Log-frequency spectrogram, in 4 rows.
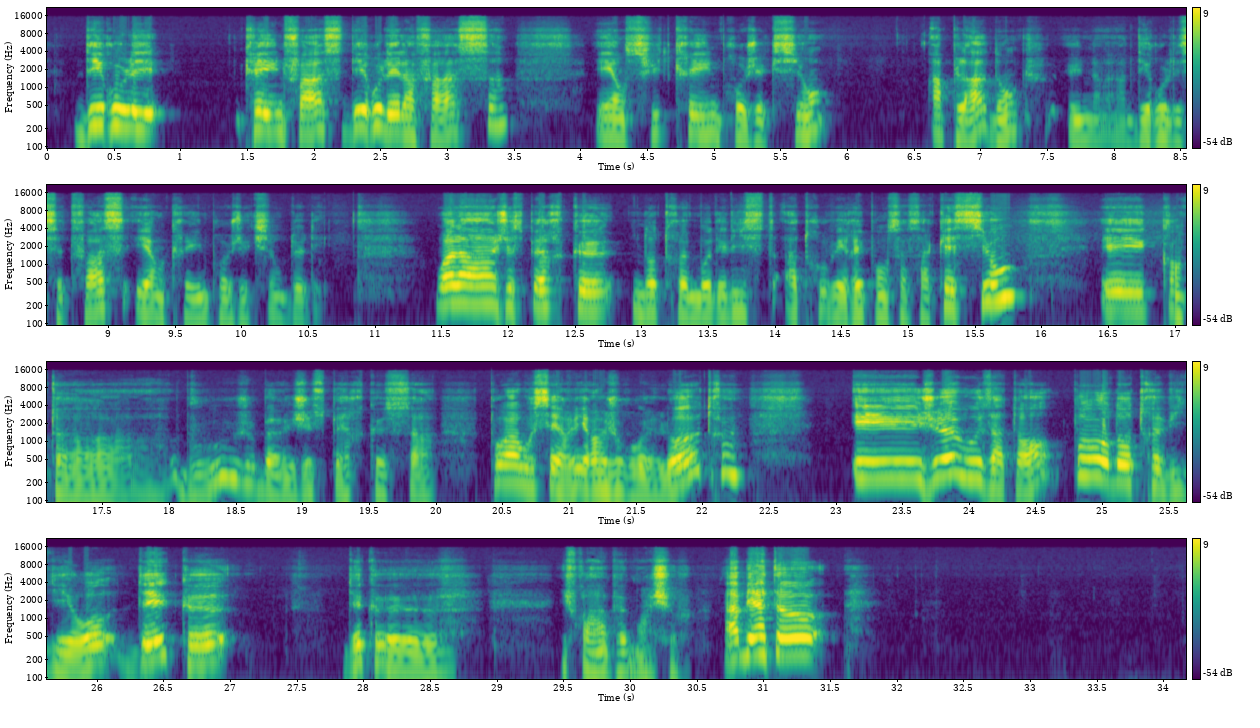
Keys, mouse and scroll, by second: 0.0-0.8 drag, 2.6-4.1 drag, 4.4-5.9 drag, 6.4 KP_1, 6.5 KP_1, 9.7-10.7 drag, 11.5 scroll up 1, 12.0 right click, 13.2-21.5 drag, 22.3-25.7 drag, 32.3 right click, 34.1 click.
